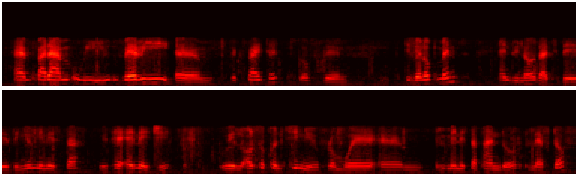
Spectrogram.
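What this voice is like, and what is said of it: Sick, strained voice. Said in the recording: “apologize for my voice. I've got flu.”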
